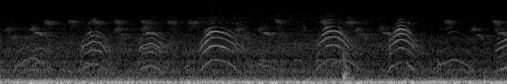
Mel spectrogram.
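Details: Tiny abandoned kittens crying in a run of clear, bright, arching mews roughly every half second, some louder and sharper than others, against constant low-pitched background droning.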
